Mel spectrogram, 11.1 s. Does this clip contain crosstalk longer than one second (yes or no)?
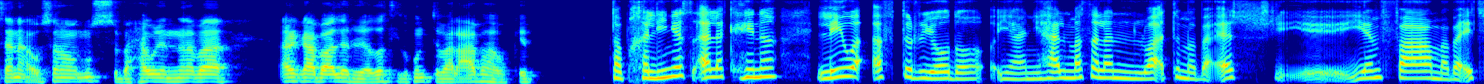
no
